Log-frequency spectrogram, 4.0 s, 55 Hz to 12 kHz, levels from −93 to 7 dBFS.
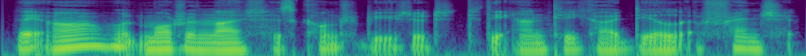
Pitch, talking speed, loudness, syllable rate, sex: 110 Hz, 195 wpm, -20 LUFS, 5.7 syllables/s, male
